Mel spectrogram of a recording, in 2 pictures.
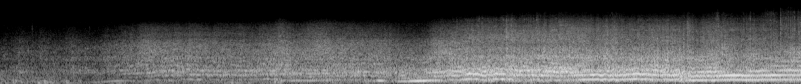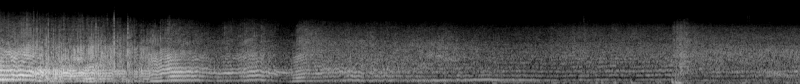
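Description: Ford Fiesta RS WRC rally car at full speed on a gravel stage, its turbocharged four-cylinder engine rising and falling with gear changes. It comes up to pass loudest midway, with gravel and dust spraying from the tyres, then fades away after about 10 seconds.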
